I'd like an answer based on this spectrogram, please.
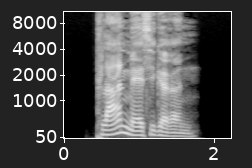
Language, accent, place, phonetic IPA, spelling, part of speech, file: German, Germany, Berlin, [ˈplaːnˌmɛːsɪɡəʁən], planmäßigeren, adjective, De-planmäßigeren.ogg
- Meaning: inflection of planmäßig: 1. strong genitive masculine/neuter singular comparative degree 2. weak/mixed genitive/dative all-gender singular comparative degree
